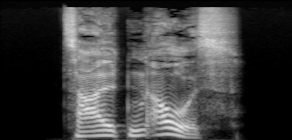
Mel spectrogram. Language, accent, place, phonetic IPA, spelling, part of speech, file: German, Germany, Berlin, [ˌt͡saːltn̩ ˈaʊ̯s], zahlten aus, verb, De-zahlten aus.ogg
- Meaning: inflection of auszahlen: 1. first/third-person plural preterite 2. first/third-person plural subjunctive II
